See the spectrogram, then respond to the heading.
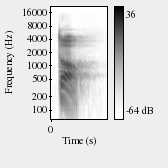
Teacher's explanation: ব বর্ণের সাধারণ উচ্চারণ ব, তবে ফলা হিসাবে এই বর্ণের উচ্চারণের স্বাতন্ত্র্য আছে। শব্দের আদিতে ব ফলা উচ্চারণ হয় না, যেমন ত্বক।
